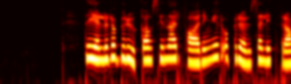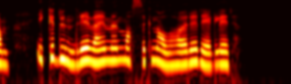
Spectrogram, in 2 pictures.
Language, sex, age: Norwegian, female, 34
